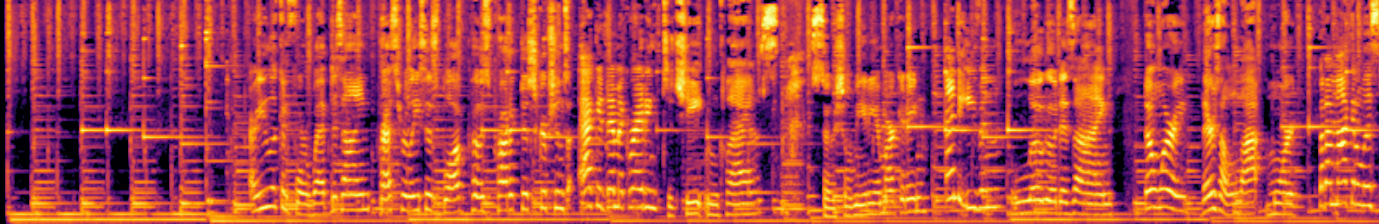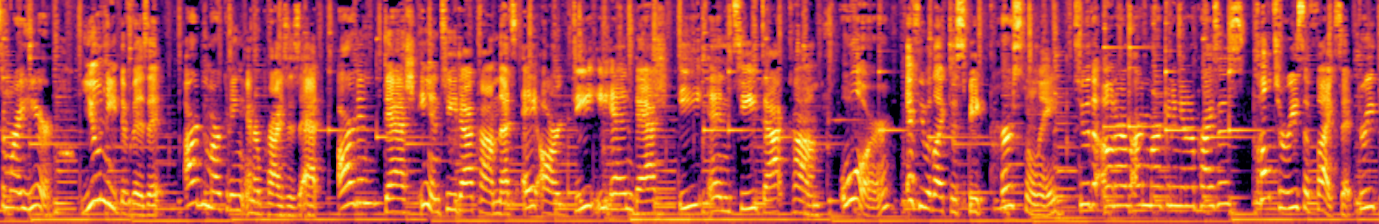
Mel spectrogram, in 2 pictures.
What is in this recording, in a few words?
commercial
